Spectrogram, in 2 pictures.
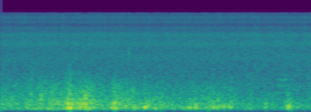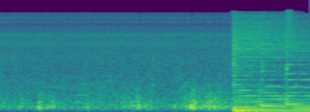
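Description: Irregular low rumbling noise with uneven gusts and swells. About five and a half seconds in, a TV weather-forecast jingle starts abruptly.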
